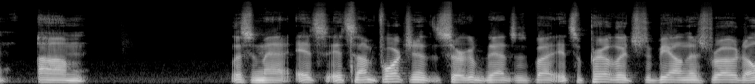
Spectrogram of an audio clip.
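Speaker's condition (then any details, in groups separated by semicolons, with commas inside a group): ALS; slurred speech, sounds drunk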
